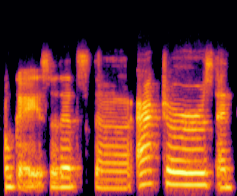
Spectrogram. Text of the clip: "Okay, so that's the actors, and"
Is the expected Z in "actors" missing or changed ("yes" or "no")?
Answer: no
